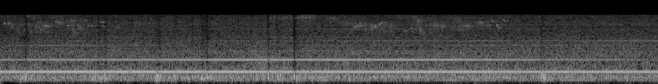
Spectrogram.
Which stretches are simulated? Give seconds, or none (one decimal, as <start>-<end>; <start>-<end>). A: 4.3-4.9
